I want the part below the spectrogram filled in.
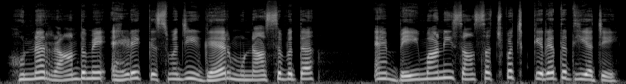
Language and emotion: Sindhi, disgusted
